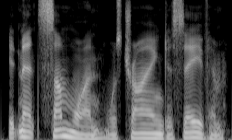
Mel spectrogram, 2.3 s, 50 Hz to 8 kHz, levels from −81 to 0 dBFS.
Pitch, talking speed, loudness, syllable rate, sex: 100 Hz, 205 wpm, -21 LUFS, 4.7 syllables/s, male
